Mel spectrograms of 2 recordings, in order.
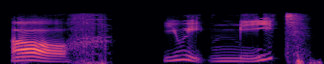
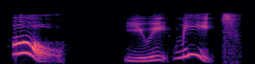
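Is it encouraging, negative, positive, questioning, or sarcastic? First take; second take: sarcastic; questioning. First: It is said with a mocking, sarcastic tone. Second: It is said as a questioning remark. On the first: The speaker mocks the listener for eating meat. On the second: The speaker is asking whether the listener eats meat. "Is it a question?"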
